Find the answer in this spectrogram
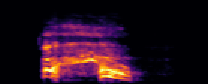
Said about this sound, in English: Please note that is not a COVID cough. That is not a COVID cough. That's a chronic cough.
